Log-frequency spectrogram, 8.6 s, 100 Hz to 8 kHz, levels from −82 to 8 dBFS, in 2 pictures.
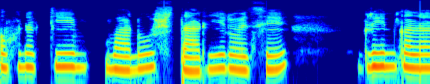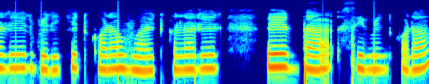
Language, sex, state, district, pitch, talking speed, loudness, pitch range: Bengali, female, West Bengal, North 24 Parganas, 230 Hz, 120 wpm, -18 LUFS, 215-245 Hz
